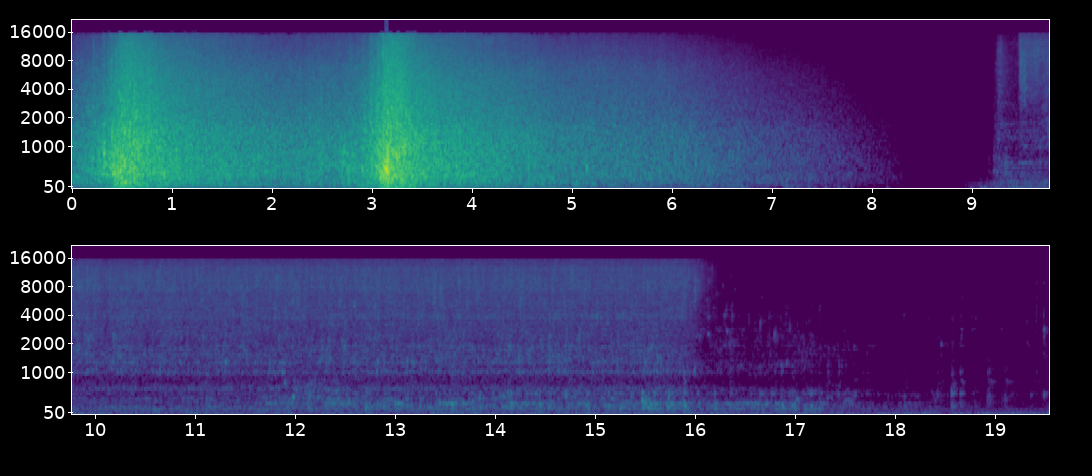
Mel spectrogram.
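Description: Water splashing and sloshing in a round tub: two surging splashes, about half a second and three seconds in, the second the loudest, each dying away, the sound fading out by about six seconds. After that, near silence.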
